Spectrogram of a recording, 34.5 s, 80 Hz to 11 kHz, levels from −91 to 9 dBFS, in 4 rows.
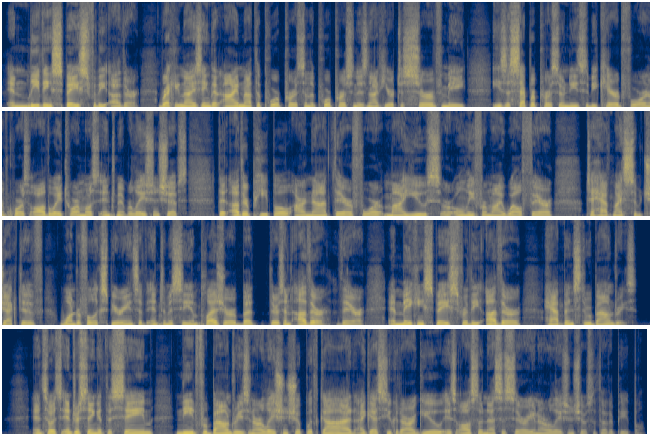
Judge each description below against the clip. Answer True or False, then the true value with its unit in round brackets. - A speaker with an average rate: True (190 wpm)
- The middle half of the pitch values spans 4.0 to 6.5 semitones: False (2.7 semitones)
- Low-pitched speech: True (115 Hz)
